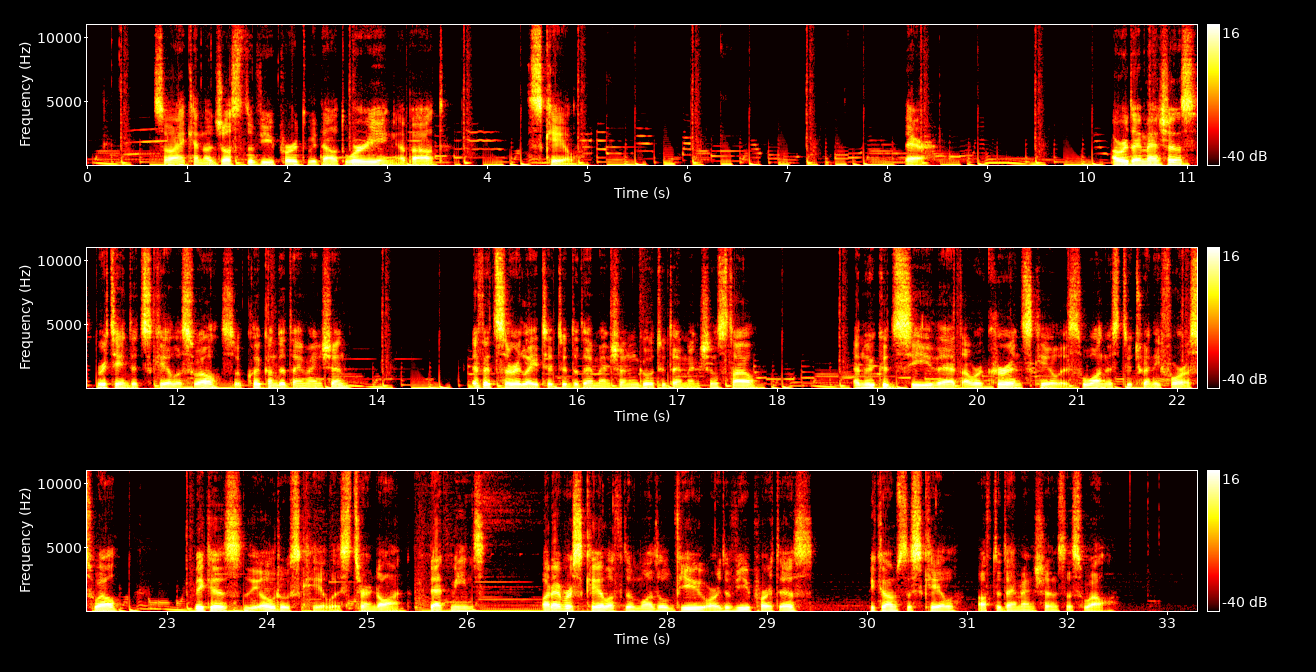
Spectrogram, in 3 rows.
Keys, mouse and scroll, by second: 0.3 click, 0.9 middle click, 1.2 click, 1.8 middle click, 3.0 middle click, 4.8 alt+click, 8.4 Escape, 9.1 Escape, 9.3-10.4 middle drag, 10.7 middle click, 12.7 click, 15.2 click, 26.9 middle click, 27.4 click, 27.8 middle click, 28.2 middle click, 29.0 middle click, 29.8 middle click, 30.2 middle click, 30.7 click, 31.3-32.2 scroll down 1, 32.2 scroll up 1, 32.4 middle click.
